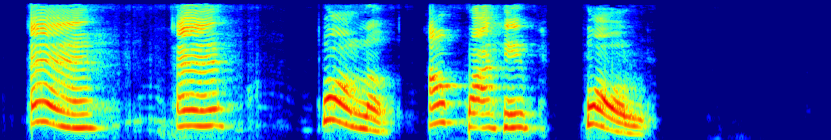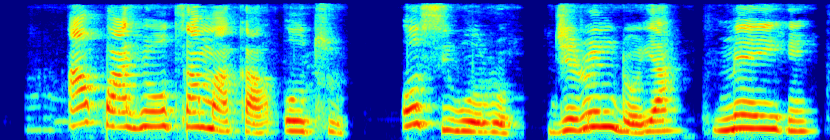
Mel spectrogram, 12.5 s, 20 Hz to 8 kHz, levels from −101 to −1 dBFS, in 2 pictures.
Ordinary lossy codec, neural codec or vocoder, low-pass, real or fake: MP3, 64 kbps; none; 7.2 kHz; real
